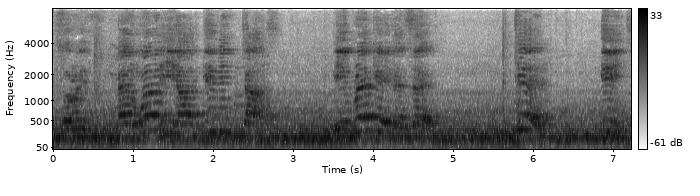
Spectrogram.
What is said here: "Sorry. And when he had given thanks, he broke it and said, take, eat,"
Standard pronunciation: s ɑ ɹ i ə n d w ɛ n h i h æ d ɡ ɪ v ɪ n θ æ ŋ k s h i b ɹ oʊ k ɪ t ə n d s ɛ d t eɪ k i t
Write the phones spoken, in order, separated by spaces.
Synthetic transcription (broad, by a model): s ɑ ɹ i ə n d w ɛ n h i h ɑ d ɡ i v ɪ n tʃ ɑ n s h i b ɹ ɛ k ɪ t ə n s ɛ d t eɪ i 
